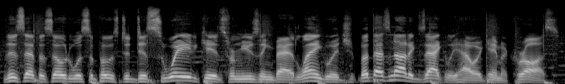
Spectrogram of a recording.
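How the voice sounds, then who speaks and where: A man narrating a scripted countdown at a middling pitch, dropping wry asides between entries. Faint music sits under his voice. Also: lively intonation, moderate pace, a bit bright.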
